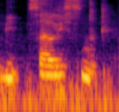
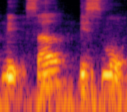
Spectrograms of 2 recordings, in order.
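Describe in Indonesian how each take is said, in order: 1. Ismu disambungkan ke bunyi l sebelumnya. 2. Ismu dibaca terpisah, dengan hamzah di awal. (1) "tapi bi'salismu" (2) "tidak dibaca"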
